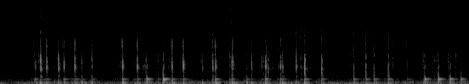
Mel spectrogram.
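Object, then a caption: Plastic mechanical keyboard. Fingertips of both hands type rapidly on a compact black mechanical keyboard with silent switches and black and pink plastic keycaps. It produces a steady stream of soft, muffled, low clicks and thuds that stop short with no ring.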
